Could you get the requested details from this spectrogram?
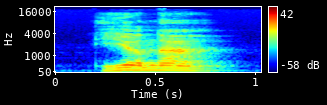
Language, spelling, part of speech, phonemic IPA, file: Dutch, hierna, adverb, /ˈhierna/, Nl-hierna.ogg
- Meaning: pronominal adverb form of na + dit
